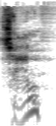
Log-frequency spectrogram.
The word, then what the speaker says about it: Can: But it means life or soul in Turkish. I believe it's pronounced Chan. I might be wrong.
